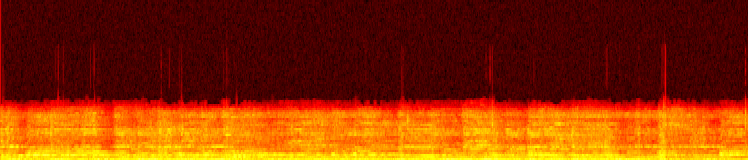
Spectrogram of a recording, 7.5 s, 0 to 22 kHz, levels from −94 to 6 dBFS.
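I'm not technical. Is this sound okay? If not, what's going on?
No. From start to finish there's a faint grainy roughness riding on the sound itself. It gets grittier in the quieter stretches, and the very softest moments can crackle or cut out. This is likely low bit depth without dither: the audio was stored with too little detail, roughly 10 bits, and the values were simply chopped off, so the rounding errors move along with the sound.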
